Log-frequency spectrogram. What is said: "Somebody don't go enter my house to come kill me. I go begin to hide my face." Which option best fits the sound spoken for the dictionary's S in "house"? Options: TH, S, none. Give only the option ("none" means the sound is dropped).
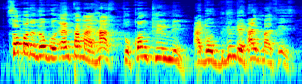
none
